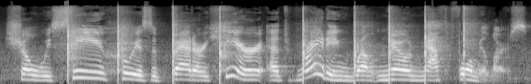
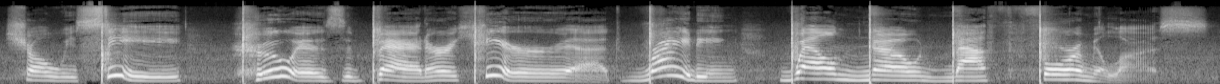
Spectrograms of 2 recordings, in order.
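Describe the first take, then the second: First: The sentence is spoken faster with claps. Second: The sentence is spoken slowly with claps. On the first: "조금 더 빨라지는 것뿐이에요" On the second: "천천히 해볼게요"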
